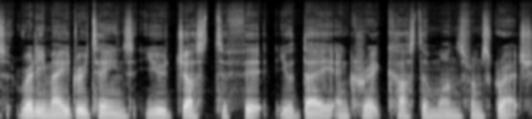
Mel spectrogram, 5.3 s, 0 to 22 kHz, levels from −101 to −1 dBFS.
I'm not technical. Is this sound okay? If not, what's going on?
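Yes, nothing in this recording points to a technical problem with how the sound was captured or passed along.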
